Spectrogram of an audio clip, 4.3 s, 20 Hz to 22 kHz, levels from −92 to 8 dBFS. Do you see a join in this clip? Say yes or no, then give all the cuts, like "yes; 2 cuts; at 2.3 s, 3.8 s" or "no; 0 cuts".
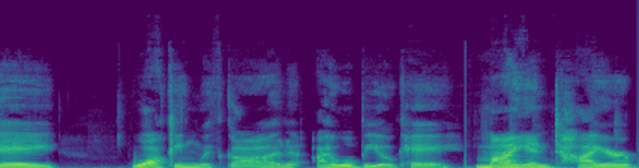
yes; 1 cut; at 3.0 s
